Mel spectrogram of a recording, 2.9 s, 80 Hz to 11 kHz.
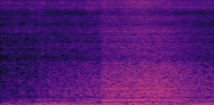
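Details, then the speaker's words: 1968 Chrysler Town and Country wagon, 440ci big-block V8, running after the fuel system was redone with a used pump: uneven loping idle with a brief rev rise; still misfiring, a vacuum leak guessed, timing at 0. "Still has a miss. Does it have a big vacuum leak?"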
